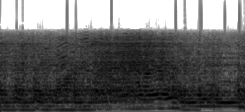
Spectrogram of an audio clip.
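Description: Didgeridoo playing a continuous low drone with shifting overtones, and a rising overtone sweep about one and a half seconds in.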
